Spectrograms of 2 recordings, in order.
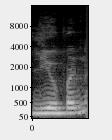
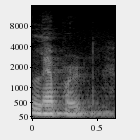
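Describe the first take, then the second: First: It begins with a long 'lee-o' sound. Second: It begins with a short 'lep' sound. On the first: The speaker calls it wrong. "লিওপার্ড হবে না" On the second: The speaker calls it right. "এটা আমাদের ল্যাপার্ড হবে"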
